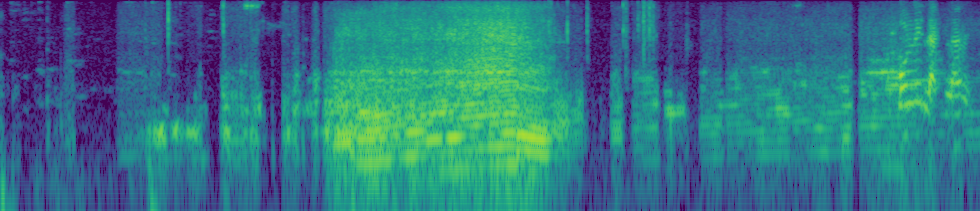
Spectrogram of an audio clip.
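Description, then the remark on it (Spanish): A car engine surges and accelerates loudly for a few seconds in traffic, with people talking intermittently before and after it. “Déjame acomodo porque me quedé aquí en medio del tráfico.”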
